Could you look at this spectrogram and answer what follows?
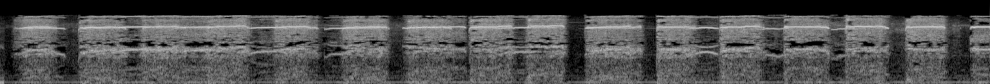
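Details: Call for attracting swiftlets, LIUR 77 style: high, harsh, buzzy phrases about a second long, each with a thin whistled tone inside, repeated with brief pauses over a faint low hum.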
